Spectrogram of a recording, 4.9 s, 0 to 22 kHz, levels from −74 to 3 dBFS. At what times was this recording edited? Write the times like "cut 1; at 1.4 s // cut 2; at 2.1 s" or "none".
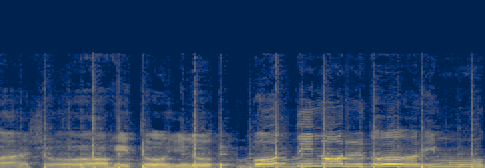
cut 1; at 2.4 s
